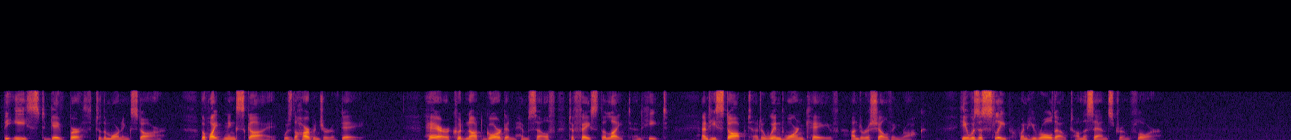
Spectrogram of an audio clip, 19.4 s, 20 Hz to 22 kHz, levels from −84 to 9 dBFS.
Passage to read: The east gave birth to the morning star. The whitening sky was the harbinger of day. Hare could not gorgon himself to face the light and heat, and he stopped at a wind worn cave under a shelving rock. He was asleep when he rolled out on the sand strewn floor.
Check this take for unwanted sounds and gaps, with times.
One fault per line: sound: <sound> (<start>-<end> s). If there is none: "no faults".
no faults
